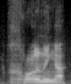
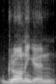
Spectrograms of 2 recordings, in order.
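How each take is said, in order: First: The name is pronounced the Dutch way. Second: The name is pronounced the English way. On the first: The speaker calls it right. "try to pronounce that correctly" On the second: The speaker calls it wrong. "or sorry, let me pronounce that, or try to pronounce that correctly"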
